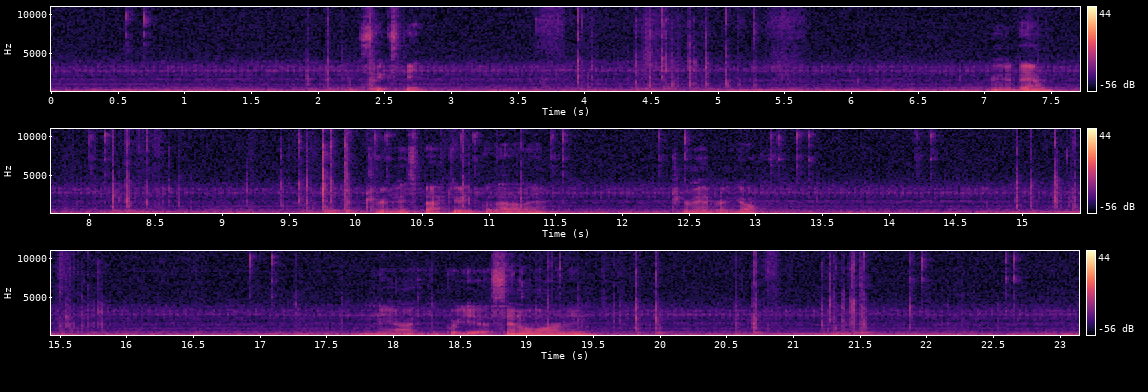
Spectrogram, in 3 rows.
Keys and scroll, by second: 1.9 Escape, 4.4-7.8 typing, 8.2 Escape, 9.3-10.1 typing, 14.9 Escape, 15.2 Escape, 19.8 Escape, 20.6 Escape, 21.0-21.8 typing.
